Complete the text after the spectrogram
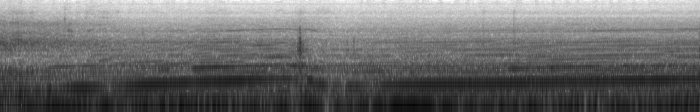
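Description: A car engine revs hard inside the cabin, rising in pitch and dropping briefly at a gear change.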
